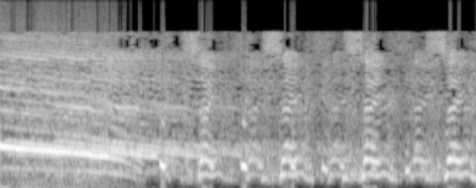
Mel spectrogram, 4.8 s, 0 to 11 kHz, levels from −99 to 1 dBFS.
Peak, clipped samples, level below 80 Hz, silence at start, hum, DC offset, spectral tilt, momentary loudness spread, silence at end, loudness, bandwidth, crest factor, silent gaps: 0 dBFS; 5%; -44 dBFS; 0 s; none; under 0.1%; -3.5 dB/octave; 11 LU; 0 s; -8 LUFS; 11 kHz; 8 dB; none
